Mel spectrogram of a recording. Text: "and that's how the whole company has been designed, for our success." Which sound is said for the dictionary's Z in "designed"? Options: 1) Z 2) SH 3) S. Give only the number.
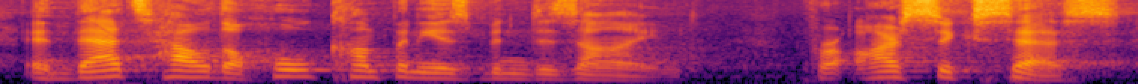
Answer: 1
